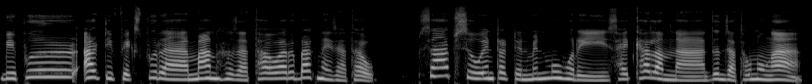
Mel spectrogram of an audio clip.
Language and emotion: Bodo, disgusted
